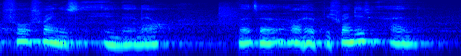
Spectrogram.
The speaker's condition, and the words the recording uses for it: Parkinson's disease. I need the mic because most of you know I've got Parkinson's and it's stolen my voice.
